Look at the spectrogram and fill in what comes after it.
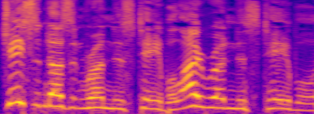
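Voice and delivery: put-on gruff, furious bark, loud and rough. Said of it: "he's like yelling at me".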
